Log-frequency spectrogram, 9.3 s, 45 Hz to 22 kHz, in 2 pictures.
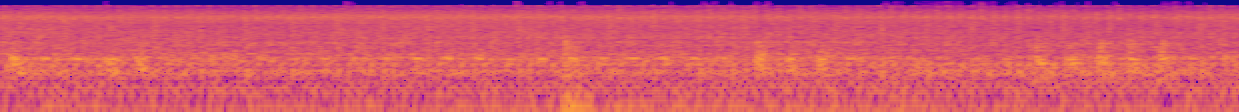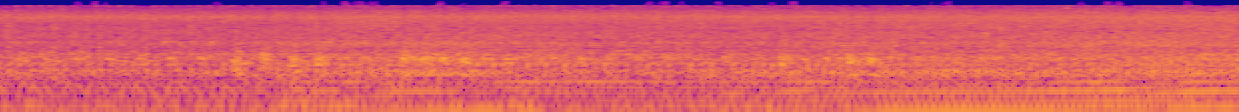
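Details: Mazda3 GT 2.0 running: a light, uneven knocking, about three per second, from the engine compartment, synchronized with engine rpm. The source is unclear; the owner suspects the A/C compressor clutch.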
